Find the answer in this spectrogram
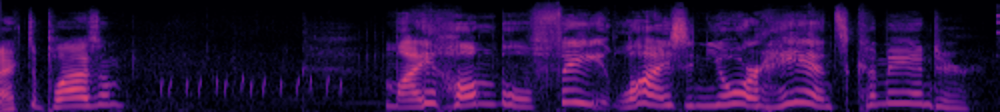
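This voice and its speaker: A woman puts on a character voice, extremely high-pitched, breathy and strained, delivering it in a theatrical, solemn tone at a fairly slow pace. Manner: strained, theatrical, solemn.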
